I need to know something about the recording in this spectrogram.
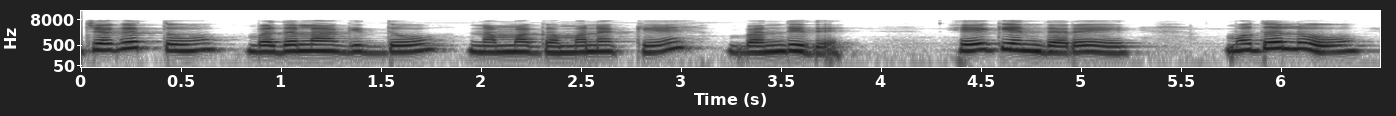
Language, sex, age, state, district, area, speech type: Kannada, female, 30-45, Karnataka, Chikkaballapur, rural, spontaneous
